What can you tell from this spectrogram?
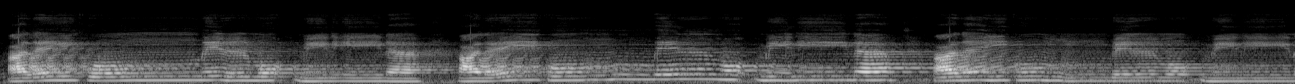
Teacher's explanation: میم ساکنہ کے بعد اگر با آ جائے تو یہاں پہ میم کے اوپر غنہ کریں گے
